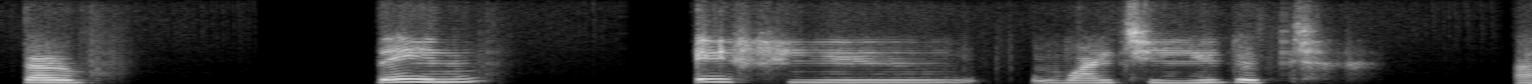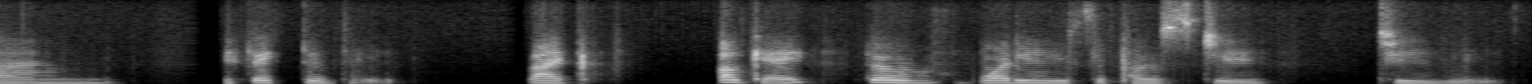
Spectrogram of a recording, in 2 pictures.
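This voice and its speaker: A woman's voice: medium pitch, no room sound. South African woman, workshop presenter; patient explainer who restarts her phrases; dull, dry recording. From South Africa, Free State. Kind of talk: online exam-preparation workshop talk.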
